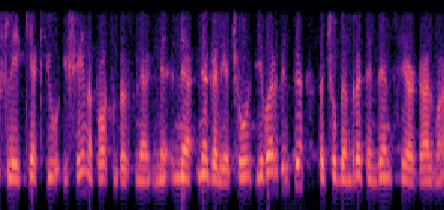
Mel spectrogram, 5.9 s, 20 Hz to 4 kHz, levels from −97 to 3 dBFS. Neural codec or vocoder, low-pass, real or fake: none; 3.6 kHz; real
